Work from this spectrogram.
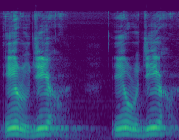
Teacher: ارجعی، sorry ارجع، ارجع، اب یہاں را ساکن سے پہلے جو حمزہ کے نیچے زیر ہے یہ عارضی زیر ہے، حمزہ کے نیچے جو یہ زیر ہے را ساکن سے پہلے عارضی زیر ہے، اس لیے یہ را کو پر پڑھا جا رہا ہے۔ ہم نے را کو پر پڑھنے کا قاعدہ پڑھا تھا، را ساکن سے پہلے عارضی حرکت آ جائے، عارضی حرکت ہو تو را کو پر پڑھیں گے۔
